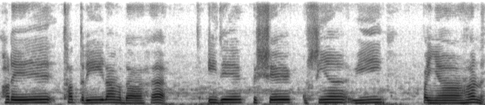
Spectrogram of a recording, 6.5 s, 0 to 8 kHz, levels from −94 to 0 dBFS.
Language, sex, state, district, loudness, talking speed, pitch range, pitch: Punjabi, male, Punjab, Kapurthala, -14 LUFS, 100 wpm, 190-220 Hz, 210 Hz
